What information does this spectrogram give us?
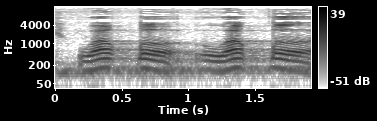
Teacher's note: قاف میں بھی قلقلہ ہوگا کیونکہ حروف قلقلہ کے 5 حروف میں سے قاف ساکن ہے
